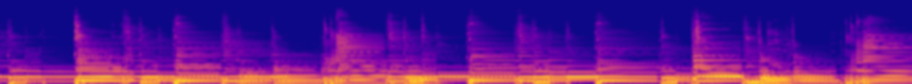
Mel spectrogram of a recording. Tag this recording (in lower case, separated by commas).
music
